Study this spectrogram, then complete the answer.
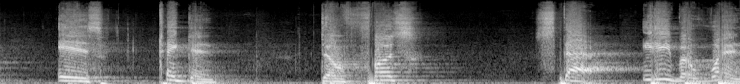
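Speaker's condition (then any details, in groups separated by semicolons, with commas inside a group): Cerebral palsy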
